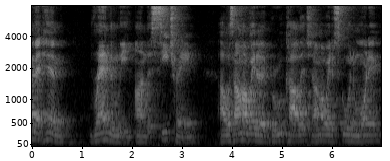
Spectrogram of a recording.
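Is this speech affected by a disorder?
No.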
